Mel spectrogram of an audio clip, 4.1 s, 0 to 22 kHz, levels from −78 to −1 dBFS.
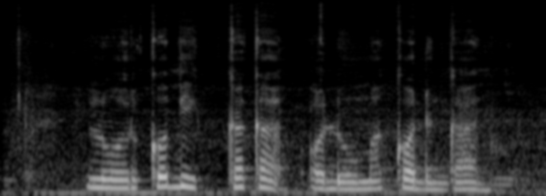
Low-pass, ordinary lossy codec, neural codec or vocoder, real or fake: none; none; codec, 44.1 kHz, 7.8 kbps, Pupu-Codec; fake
